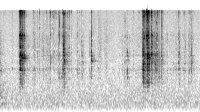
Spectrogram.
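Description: Braided picture-hanging wire being wrapped through a screw eye on a wooden canvas stretcher, giving scattered light metallic clicks and ticks, with a short cluster of them about three seconds in.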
